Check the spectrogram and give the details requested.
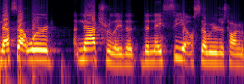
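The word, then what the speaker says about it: γνησίως: That word naturally, if I can find it here, it's a fancy Greek word that is actually pronounced nasios.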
